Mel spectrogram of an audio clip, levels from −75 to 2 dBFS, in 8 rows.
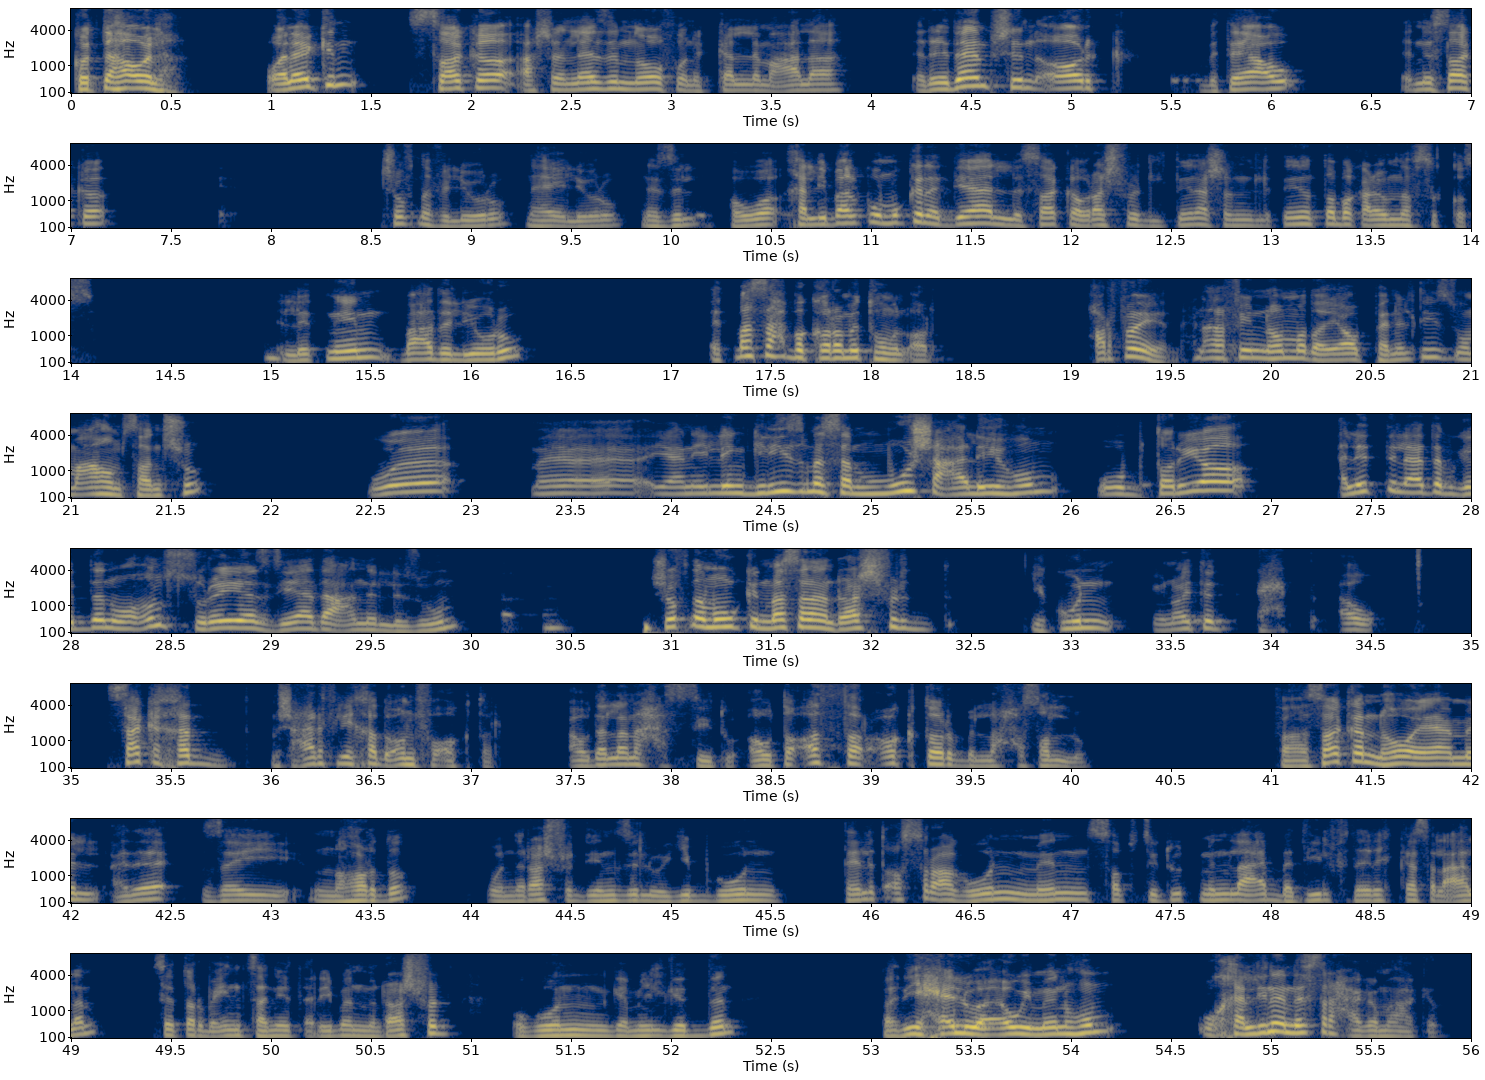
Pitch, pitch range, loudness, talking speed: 175 Hz, 145-205 Hz, -21 LUFS, 140 wpm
